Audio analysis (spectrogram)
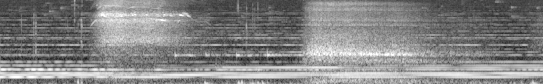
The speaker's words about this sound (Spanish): Respiramos profundo. Y con cada respiración profunda sentimos cómo se oxigena todo el cuerpo, cómo se oxigenan los órganos, los fluidos, todos los tejidos.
